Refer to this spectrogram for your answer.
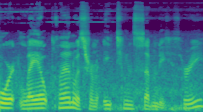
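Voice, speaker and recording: Over noticeable background noise, a man with a fairly high pitch speaks at a very slow pace with lively intonation. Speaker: vlogger. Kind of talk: walking tour vlog with reading of plaques. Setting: outdoors.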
